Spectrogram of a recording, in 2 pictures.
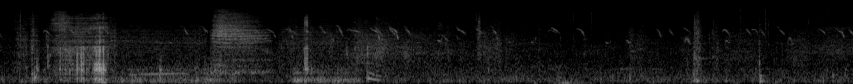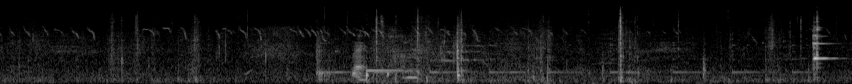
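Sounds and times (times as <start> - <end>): high bird chirps: 2.6 - 17.0.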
